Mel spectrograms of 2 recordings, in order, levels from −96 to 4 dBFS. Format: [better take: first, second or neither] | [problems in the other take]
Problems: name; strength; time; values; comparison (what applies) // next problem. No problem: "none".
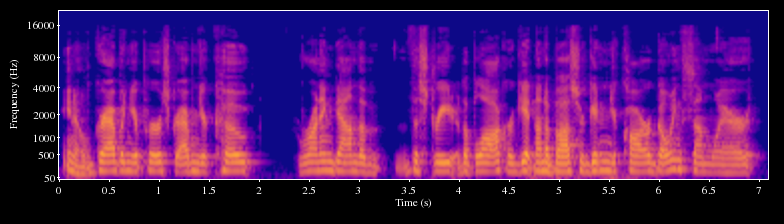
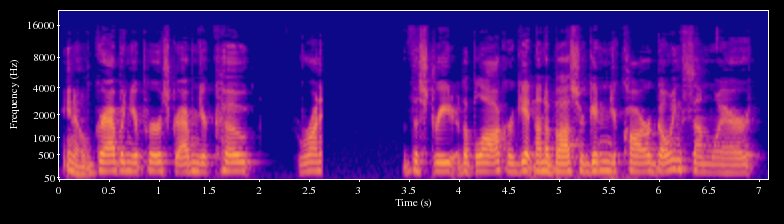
first | audio cutting out; at 2.5 s for 1 s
